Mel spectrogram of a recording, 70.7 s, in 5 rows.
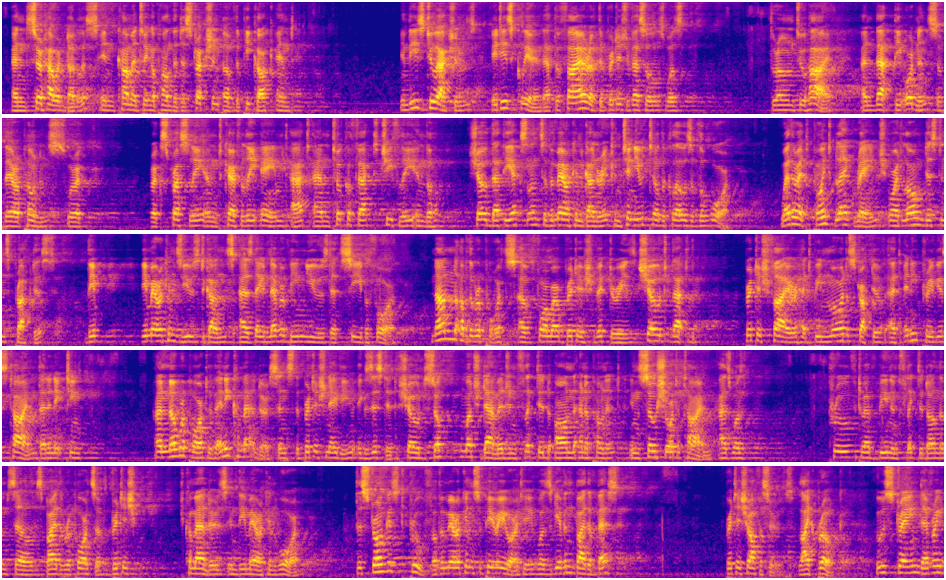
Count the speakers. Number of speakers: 1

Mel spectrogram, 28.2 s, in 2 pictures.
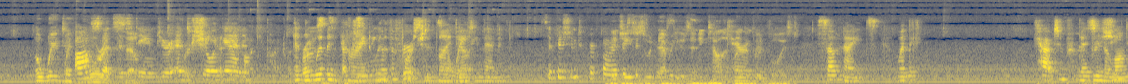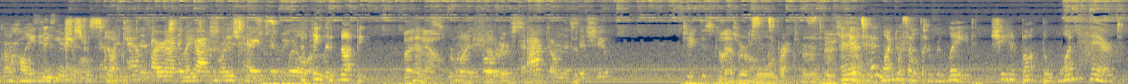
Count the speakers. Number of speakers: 7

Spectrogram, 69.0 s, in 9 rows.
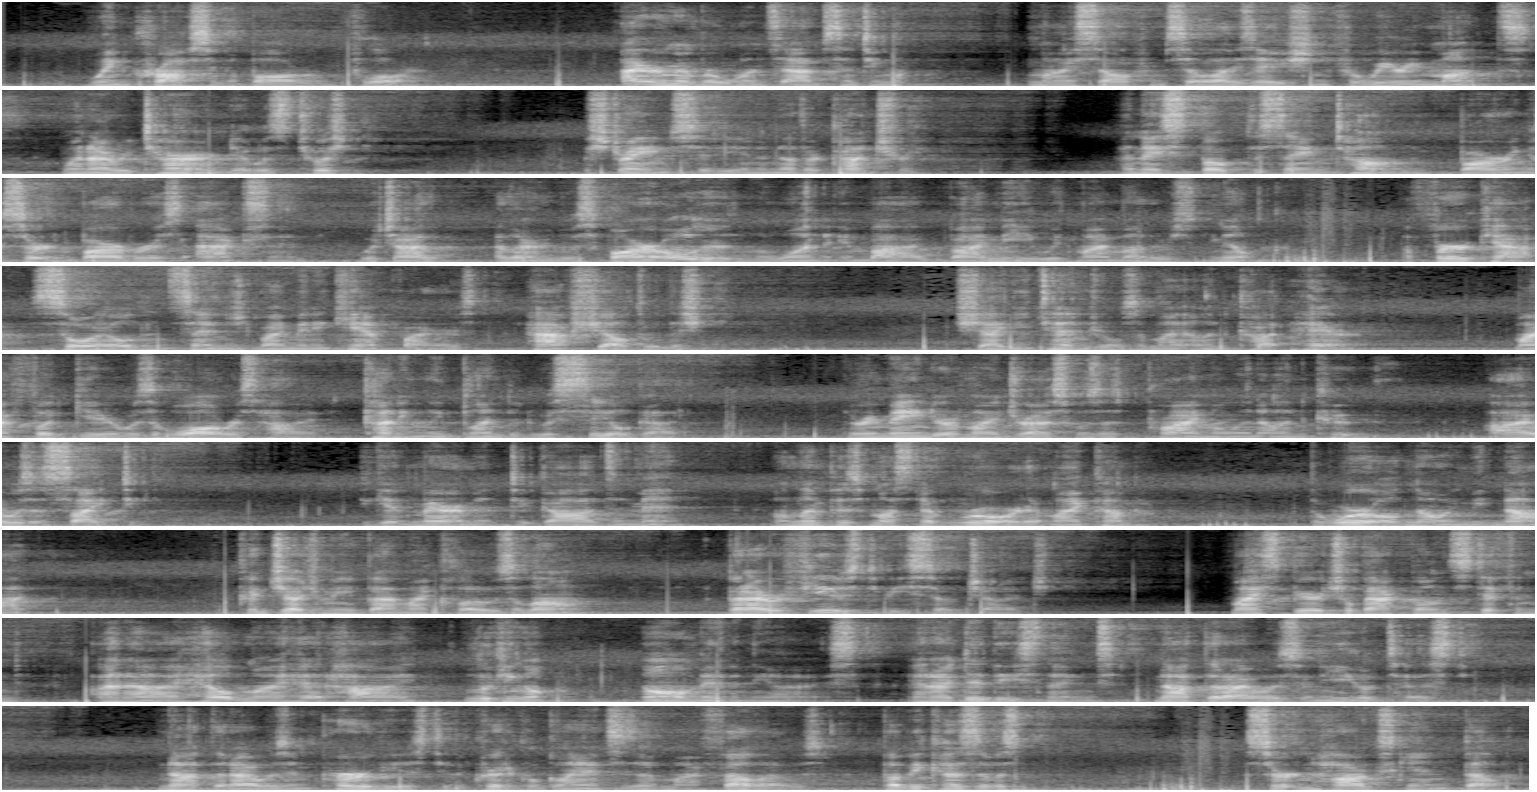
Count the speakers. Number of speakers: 1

